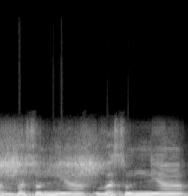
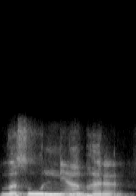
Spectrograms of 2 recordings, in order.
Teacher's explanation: बड़े ऊ की मात्रा है, दीर्घ ऊकार है तो लंबा खींच के बोलेंगे उसको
